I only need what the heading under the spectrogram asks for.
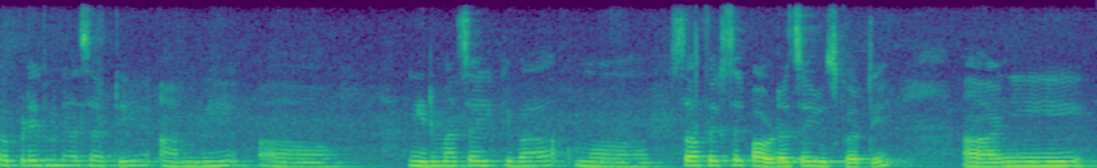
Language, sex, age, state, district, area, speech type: Marathi, female, 18-30, Maharashtra, Akola, urban, spontaneous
